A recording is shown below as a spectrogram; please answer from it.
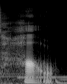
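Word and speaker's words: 好: is in reference to the Chinese spelling of good pronounced how how is commonly used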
